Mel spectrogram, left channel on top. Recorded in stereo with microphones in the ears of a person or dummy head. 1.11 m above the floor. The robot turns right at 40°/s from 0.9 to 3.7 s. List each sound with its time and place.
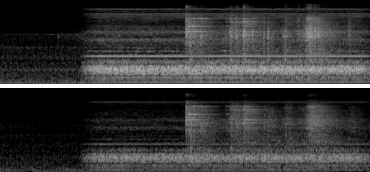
1.9 s cutlery clinking: 10° left (ahead or behind), 1.3 m; by 3.6 s 75° left (ahead or behind), 1.3 m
